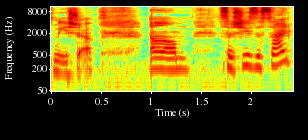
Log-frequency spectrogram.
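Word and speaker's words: Mische: Um, I called her Meech this whole time until this book taught me how to pronounce her name. So, it's Misha.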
